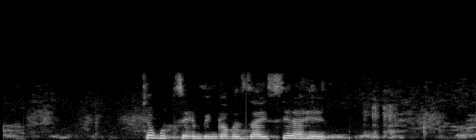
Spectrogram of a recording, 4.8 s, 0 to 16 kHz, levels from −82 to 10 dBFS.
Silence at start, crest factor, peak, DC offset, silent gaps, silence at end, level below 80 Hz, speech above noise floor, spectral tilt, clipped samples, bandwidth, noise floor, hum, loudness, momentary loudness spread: 0.05 s; 16 dB; -2 dBFS; under 0.1%; none; 0 s; -60 dBFS; 38 dB; -6 dB/octave; under 0.1%; 7.8 kHz; -51 dBFS; none; -15 LUFS; 22 LU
